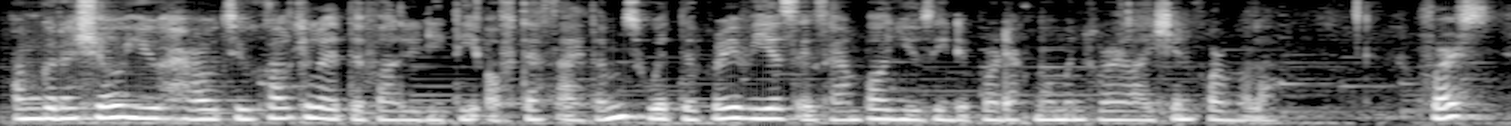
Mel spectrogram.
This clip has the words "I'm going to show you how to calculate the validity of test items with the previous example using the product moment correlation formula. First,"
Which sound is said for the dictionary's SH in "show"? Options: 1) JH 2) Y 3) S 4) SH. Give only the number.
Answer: 4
